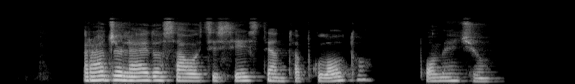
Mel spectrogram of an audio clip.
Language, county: Lithuanian, Tauragė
